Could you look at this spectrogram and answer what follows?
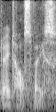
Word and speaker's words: étale: I'm going to write with two accents, and I'm going to say étal space, because he always pronounces it étal space.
